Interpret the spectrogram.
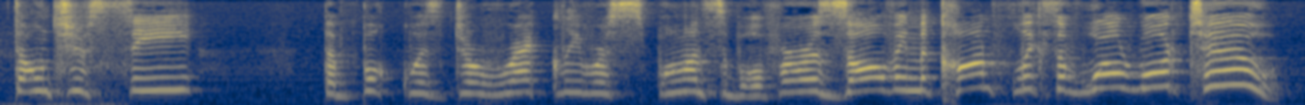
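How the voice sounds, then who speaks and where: A woman's voice: very high voice, measured pace, sharp tone, exaggerated voice. A woman playing an eccentric, doting elderly grandmother in an audio drama, rambling and theatrical, full of endearments. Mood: earnest storytelling.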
